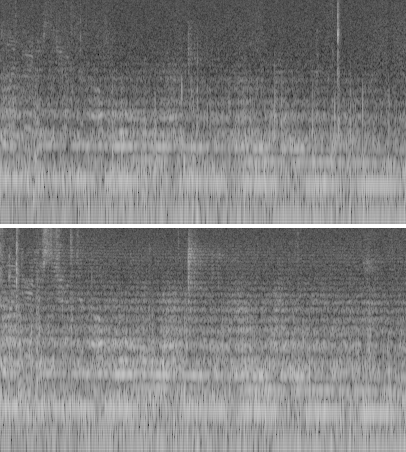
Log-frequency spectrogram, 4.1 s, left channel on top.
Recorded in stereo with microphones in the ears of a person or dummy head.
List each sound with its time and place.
0.0 s an aircraft: 65° right (ahead or behind)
